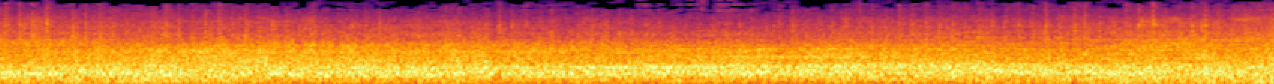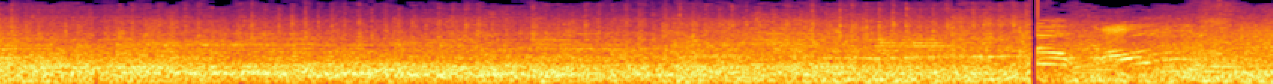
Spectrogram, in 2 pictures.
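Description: A wooden roller coaster train running along its track: a loud, steady rumble, with riders' voices rising near the end.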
